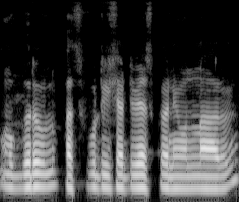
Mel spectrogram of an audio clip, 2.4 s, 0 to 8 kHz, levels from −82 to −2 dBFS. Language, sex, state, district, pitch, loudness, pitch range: Telugu, male, Telangana, Hyderabad, 140 Hz, -17 LUFS, 135-150 Hz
